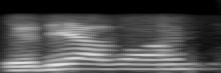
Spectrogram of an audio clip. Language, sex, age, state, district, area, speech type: Assamese, male, 45-60, Assam, Nalbari, rural, conversation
